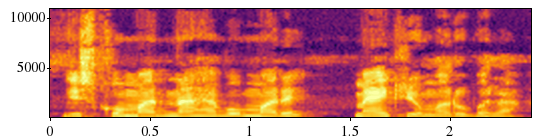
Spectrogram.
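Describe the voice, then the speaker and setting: A woman voicing a stingy, grumpy village husband in a cartoon, gruff and dismissive. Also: mid-range voice, animated, brisk, lightly acted. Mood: grumbling. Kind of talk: cartoon voice acting. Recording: dull lo-fi dry audio.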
